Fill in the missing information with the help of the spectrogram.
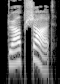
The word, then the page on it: drop shot: British English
